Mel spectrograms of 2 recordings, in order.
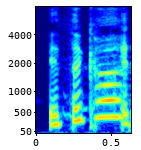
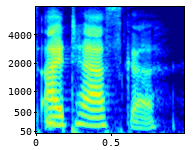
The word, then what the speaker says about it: Itasca: Ithaca? It's Itasca.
